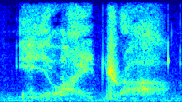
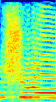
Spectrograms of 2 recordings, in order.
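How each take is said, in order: First: It is said very quietly. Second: It is said very loudly.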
